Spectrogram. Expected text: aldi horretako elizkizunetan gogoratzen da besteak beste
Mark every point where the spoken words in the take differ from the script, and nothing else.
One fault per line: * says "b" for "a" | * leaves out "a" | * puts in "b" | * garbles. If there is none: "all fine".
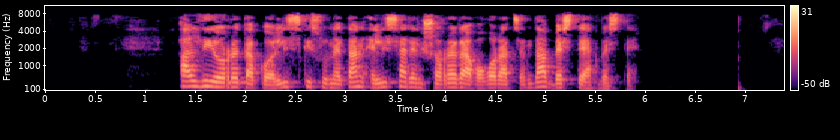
* puts in "elizaren sorrera"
